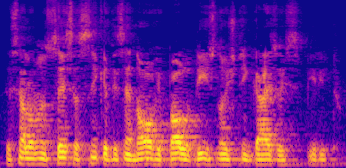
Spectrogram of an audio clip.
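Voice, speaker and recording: A man's voice: lowish voice, level tone, fast, warm tone. Male preacher, Brazilian Portuguese accent, fervent swelling delivery, echoey church sound. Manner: impassioned, rising and falling preaching. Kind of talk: sermon.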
